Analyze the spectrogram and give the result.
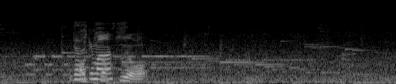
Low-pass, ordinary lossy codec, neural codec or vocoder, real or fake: none; none; none; real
